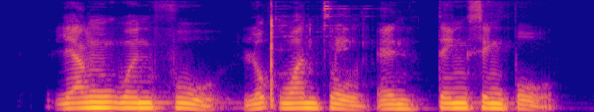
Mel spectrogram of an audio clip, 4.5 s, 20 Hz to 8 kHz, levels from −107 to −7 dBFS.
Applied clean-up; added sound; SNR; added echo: neural mask model DeepFilterNet 3.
